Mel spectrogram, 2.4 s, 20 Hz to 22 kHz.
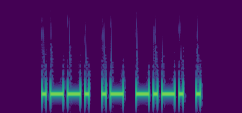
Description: Morse code, heard as a keyed tone, about 28 wpm, 700 Hz. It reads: PACE
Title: Four Letter Words - 28wpm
